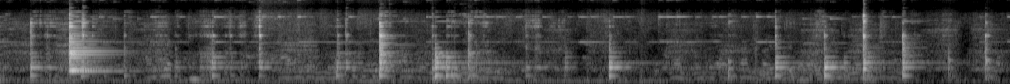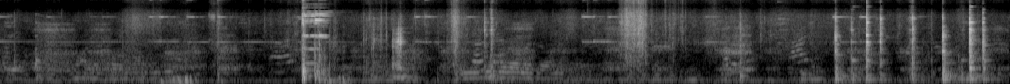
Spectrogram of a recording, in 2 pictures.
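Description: Irregular sharp metallic clinks and knocks of a steel wrench working on a bolt of a soil compactor roller's frame.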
